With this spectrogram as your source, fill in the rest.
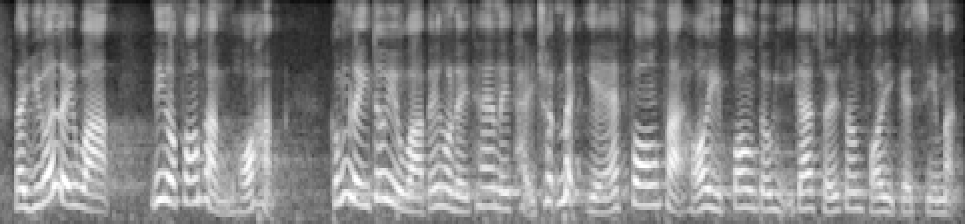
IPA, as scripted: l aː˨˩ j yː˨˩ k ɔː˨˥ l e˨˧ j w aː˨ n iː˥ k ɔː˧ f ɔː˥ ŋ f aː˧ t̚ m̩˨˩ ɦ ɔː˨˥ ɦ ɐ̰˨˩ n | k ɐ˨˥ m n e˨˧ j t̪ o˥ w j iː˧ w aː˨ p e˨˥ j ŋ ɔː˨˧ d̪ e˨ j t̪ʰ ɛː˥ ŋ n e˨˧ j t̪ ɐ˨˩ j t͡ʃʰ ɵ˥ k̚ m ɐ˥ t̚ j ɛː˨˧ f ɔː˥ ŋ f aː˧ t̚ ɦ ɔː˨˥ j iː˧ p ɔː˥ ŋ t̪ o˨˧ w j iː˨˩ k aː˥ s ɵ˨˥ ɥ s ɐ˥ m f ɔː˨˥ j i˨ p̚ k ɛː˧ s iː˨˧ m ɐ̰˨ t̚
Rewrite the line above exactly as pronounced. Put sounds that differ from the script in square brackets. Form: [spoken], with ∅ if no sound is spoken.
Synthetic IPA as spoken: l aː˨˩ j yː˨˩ k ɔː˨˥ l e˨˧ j w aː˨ n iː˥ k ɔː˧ f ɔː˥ ŋ f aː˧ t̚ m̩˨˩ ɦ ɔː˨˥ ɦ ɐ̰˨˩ [ŋ] | k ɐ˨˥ m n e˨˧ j t̪ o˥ w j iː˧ w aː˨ p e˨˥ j ŋ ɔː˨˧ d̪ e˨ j t̪ʰ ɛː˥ ŋ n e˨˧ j [t̪ʰ] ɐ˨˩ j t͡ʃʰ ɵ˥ [t̚] m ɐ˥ t̚ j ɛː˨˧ f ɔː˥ ŋ f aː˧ t̚ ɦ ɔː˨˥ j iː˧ p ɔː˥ ŋ t̪ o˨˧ w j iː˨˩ k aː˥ s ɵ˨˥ ɥ s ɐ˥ m f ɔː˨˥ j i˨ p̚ k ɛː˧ s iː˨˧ m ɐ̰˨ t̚

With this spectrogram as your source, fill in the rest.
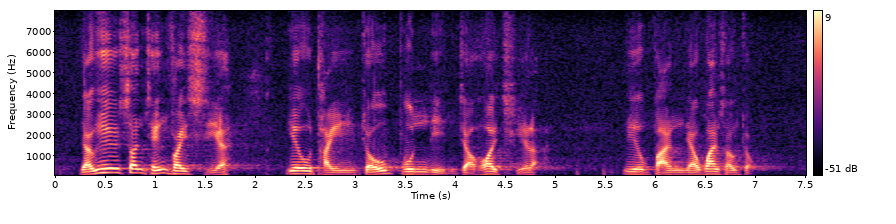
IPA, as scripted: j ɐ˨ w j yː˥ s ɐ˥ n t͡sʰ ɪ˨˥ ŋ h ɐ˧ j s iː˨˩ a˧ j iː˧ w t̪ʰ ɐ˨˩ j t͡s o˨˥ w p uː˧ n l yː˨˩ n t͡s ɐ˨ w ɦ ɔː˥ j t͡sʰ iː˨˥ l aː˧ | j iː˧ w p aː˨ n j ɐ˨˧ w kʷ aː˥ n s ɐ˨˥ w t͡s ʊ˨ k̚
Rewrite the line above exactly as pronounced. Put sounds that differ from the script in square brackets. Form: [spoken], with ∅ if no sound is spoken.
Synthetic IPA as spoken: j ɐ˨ w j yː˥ s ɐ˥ n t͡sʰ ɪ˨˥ ŋ [f] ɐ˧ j s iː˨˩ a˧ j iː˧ w t̪ʰ ɐ˨˩ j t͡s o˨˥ w p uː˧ n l [iː˨˩] n t͡s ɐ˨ w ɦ ɔː˥ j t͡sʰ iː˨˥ l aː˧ | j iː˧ w p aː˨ n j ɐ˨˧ w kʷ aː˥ n s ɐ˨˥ w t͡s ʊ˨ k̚

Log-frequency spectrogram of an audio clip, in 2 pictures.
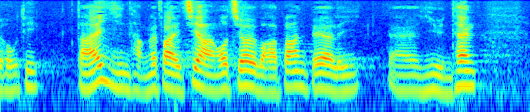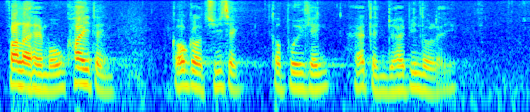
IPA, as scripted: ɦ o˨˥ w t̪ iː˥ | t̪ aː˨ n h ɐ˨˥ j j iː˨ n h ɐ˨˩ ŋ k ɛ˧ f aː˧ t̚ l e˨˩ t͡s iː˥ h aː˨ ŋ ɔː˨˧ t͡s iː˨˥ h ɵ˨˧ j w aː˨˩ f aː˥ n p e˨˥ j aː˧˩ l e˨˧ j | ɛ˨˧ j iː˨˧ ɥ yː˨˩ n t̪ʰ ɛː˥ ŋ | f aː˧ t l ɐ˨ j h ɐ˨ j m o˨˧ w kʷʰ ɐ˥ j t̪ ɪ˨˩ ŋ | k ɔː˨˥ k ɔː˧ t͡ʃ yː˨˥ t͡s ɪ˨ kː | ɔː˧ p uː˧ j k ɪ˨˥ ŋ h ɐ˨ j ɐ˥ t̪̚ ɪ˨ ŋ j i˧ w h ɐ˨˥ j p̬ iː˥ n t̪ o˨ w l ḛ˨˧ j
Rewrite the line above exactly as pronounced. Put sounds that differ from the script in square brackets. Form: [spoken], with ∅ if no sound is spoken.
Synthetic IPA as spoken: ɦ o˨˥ w t̪ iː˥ | t̪ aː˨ n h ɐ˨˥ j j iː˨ n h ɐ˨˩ ŋ k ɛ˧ f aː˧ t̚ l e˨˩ t͡s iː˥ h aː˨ ŋ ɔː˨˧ t͡s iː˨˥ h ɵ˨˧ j w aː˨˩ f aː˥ n p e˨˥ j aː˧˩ l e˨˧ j | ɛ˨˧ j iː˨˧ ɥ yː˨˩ n t̪ʰ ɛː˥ ŋ | f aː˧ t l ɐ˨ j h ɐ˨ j m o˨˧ w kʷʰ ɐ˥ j t̪ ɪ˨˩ ŋ | k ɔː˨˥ k ɔː˧ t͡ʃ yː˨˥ t͡s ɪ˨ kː | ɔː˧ p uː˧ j k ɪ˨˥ ŋ h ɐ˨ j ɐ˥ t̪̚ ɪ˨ ŋ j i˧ w h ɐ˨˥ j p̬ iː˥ n t̪ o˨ w l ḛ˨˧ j

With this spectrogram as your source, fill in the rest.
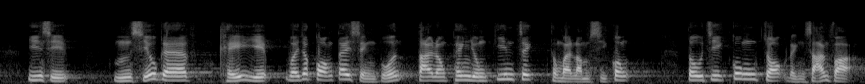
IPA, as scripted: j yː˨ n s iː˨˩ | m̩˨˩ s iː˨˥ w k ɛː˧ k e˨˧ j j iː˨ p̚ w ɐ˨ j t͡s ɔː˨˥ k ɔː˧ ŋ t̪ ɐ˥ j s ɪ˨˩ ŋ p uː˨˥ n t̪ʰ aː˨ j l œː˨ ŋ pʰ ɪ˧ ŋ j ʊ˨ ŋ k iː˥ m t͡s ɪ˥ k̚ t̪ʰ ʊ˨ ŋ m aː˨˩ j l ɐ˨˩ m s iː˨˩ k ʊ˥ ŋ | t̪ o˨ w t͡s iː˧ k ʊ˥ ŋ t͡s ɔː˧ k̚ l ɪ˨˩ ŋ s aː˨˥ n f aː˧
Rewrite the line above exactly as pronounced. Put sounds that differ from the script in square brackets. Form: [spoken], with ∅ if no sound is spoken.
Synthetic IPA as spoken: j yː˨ n s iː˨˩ | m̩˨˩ s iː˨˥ w k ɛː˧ [kʰ] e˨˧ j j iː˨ p̚ w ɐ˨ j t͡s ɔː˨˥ k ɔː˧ ŋ t̪ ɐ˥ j s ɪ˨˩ ŋ p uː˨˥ n [t̪] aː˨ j l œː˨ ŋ pʰ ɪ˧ ŋ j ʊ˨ ŋ k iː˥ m t͡s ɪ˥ k̚ t̪ʰ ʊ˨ ŋ m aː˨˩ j l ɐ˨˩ m s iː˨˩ k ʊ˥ ŋ | t̪ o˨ w t͡s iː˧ k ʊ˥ ŋ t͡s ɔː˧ k̚ l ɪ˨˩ ŋ s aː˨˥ n f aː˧

